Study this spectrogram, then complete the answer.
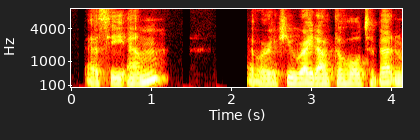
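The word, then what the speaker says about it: sems: Another word for that is sem, s e m.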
